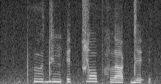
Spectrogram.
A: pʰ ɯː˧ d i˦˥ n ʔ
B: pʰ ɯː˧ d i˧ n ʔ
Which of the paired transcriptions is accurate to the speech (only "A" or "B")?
B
